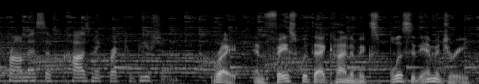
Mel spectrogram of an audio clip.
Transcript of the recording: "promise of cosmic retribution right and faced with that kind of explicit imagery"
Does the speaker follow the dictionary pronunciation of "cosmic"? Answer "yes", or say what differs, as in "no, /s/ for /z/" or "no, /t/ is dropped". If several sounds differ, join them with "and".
yes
